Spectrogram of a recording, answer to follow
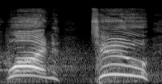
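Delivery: counting the pin out loud; shouted referee count. Real, not acted. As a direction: call the count, excited and high.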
